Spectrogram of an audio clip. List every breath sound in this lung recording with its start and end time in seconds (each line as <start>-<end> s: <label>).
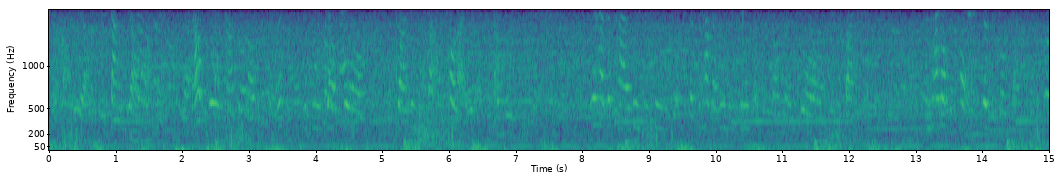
0.00-0.81 s: inhalation
2.41-3.59 s: inhalation
5.26-6.44 s: inhalation
8.55-9.73 s: inhalation
11.48-12.52 s: inhalation
14.39-15.00 s: inhalation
